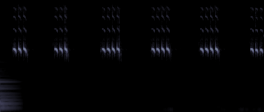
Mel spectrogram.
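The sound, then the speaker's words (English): Crickets chirp in a steady rhythm, about two chirps per second, each a quick high trill of three or four pulses, clear and alone against silence after a brief low thud at the start. “Thanks for having my back, Crickets.”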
